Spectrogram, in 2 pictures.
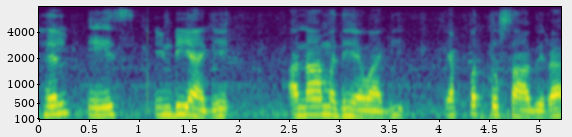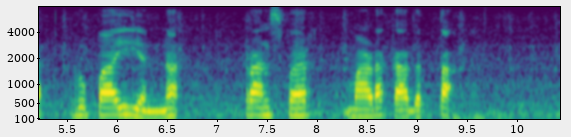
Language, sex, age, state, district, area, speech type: Kannada, female, 60+, Karnataka, Bidar, urban, read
